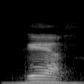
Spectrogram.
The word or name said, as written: guez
